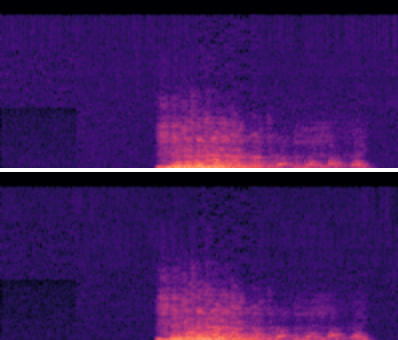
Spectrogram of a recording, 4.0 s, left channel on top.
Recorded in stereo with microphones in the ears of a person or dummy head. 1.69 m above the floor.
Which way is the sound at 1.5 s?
20° right (ahead or behind).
